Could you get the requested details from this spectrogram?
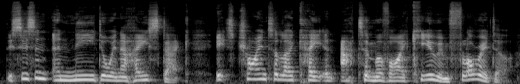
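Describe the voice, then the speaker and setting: Man plays a frazzled assistant, high and pleading, in a comic audio story. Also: expressive, normal speed, fairly bright tone. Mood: exasperated. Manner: pleading, raised pitch, exasperated.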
